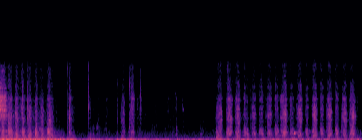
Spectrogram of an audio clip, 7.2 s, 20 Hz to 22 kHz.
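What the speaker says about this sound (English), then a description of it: "So I will still use my sandpaper. Again, I'm using 150 grit." Leather sanded by hand with 150-grit sandpaper, giving a close, steady run of quick rasping back-and-forth strokes that pause briefly and then resume in a faster rhythm.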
